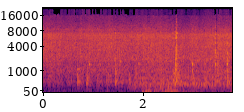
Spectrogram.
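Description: Ivy gourd chutney ingredients sizzle steadily in a hot pan with salt added, with a few light clicks of a spoon stirring against the metal over the constant frying hiss.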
